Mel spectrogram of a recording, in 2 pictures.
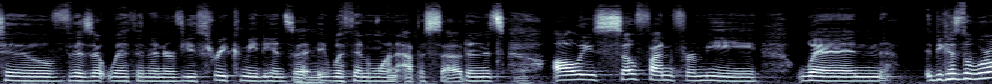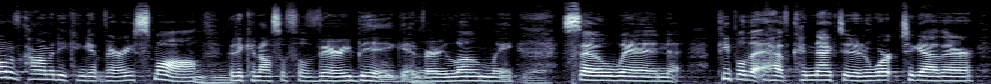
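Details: Adult female speaker; normal speech.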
